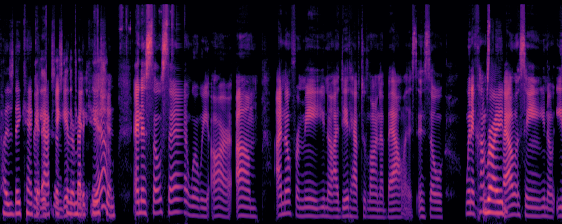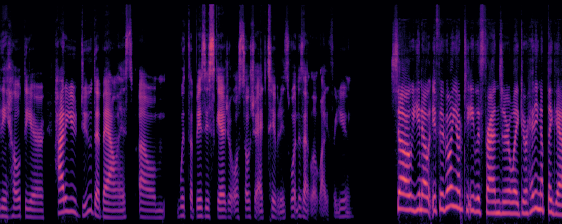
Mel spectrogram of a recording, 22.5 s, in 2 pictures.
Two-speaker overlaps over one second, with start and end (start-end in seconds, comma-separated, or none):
0.7-2.2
